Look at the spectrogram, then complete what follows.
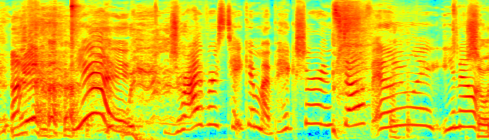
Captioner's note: laughter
